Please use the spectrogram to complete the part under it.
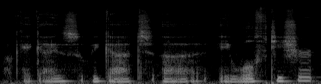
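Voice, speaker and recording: Taking it slowly, a man whispers softly and closely, reading reviews with dry, deadpan, tongue-in-cheek remarks in binaural ASMR style. His hushed, breathy whisper is mixed with a soft, low murmur, picked up by a binaural mic very close to the ears, with faint noise.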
